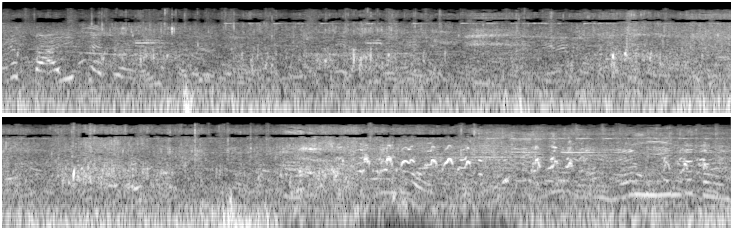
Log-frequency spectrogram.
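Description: Wind buffeting the microphone over water sloshing and splashing around people wading in shallow water, with scattered voices of bathers. The rumble of the wind drops away briefly near the end.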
